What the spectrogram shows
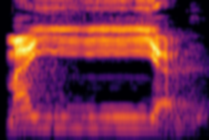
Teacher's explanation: Kalau yang tidak tertulis nun sukun ketika bertemu dengan ya di sini, maka kita membacanya nunnya dimasukkan ke huruf ya disertai dengungan.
